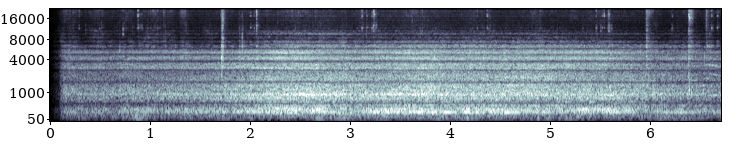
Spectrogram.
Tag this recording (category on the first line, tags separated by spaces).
Sound effects > Vehicles
drive tram vehicle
